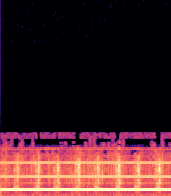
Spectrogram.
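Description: A clock ticks quickly and evenly, roughly four ticks a second, over a steady high electrical whine and low hum. No one speaks.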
